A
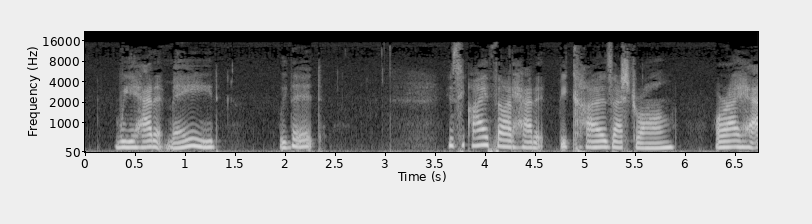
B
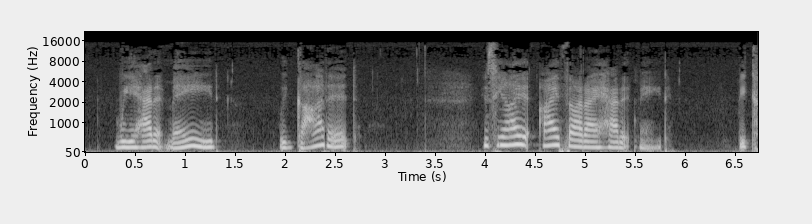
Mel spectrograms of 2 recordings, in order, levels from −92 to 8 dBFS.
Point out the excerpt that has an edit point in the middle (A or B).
A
